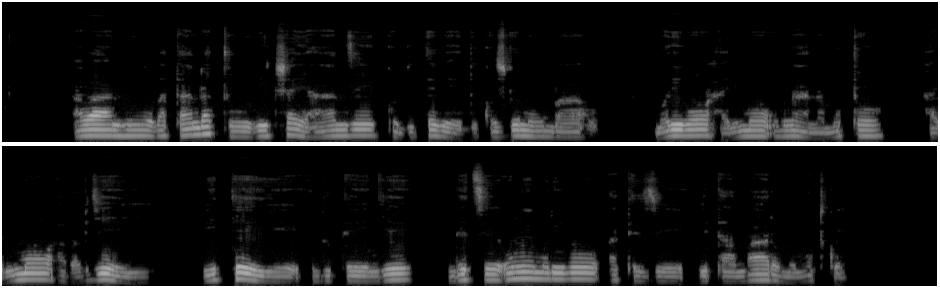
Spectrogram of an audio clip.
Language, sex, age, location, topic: Kinyarwanda, male, 25-35, Kigali, health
